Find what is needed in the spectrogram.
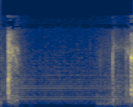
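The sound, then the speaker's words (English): A person coughs: one short cough, a long quiet pause, then two more quick coughs close together, all fairly faint. “Excuse me, I'm going to cough again.”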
